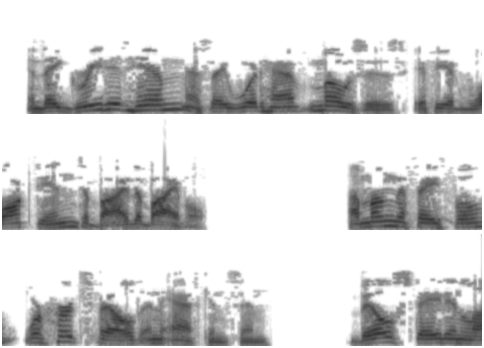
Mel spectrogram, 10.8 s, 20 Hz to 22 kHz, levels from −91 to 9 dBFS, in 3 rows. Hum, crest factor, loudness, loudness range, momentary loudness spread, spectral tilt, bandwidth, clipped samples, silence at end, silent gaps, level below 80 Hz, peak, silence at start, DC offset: none; 16 dB; -16 LUFS; 2 LU; 9 LU; -6 dB/octave; 5.8 kHz; under 0.1%; 0 s; 5.17-6.17 s, 9.23-9.77 s; -52 dBFS; 0 dBFS; 0.2 s; under 0.1%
